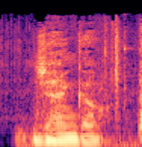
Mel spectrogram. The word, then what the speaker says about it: Django: Django. D-J-A-N-G-O. The D is silent. Django!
